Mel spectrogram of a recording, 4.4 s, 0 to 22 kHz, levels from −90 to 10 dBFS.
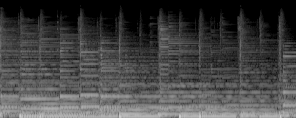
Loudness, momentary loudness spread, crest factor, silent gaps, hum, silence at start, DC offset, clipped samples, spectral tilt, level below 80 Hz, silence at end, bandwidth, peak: -23 LUFS; 4 LU; 16 dB; none; none; 0 s; under 0.1%; under 0.1%; -7.5 dB/octave; -24 dBFS; 0 s; 11.5 kHz; -4 dBFS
